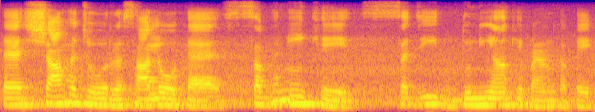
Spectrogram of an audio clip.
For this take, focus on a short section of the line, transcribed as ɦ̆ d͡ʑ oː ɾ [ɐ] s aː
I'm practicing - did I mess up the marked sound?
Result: no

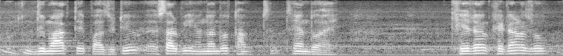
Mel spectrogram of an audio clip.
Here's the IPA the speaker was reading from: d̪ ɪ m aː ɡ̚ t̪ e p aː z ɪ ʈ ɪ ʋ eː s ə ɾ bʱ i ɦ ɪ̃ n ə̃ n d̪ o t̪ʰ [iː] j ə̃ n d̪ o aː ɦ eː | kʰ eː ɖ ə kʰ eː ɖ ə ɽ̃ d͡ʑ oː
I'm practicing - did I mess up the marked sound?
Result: yes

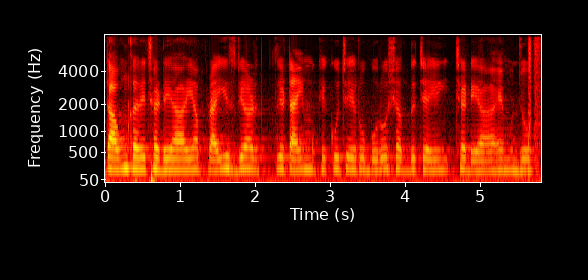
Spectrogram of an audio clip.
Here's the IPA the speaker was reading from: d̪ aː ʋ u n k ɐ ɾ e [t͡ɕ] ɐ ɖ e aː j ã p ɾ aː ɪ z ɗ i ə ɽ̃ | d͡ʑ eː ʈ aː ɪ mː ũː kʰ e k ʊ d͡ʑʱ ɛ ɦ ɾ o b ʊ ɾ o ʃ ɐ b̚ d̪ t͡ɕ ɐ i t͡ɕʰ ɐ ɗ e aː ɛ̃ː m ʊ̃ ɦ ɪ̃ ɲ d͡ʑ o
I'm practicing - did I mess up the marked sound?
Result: yes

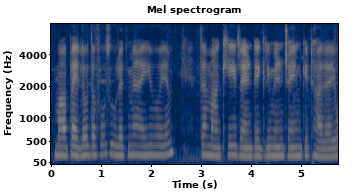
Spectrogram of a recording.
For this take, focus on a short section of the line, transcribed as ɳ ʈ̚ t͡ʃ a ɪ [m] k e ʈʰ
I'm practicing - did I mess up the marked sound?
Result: yes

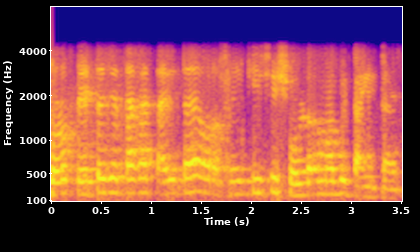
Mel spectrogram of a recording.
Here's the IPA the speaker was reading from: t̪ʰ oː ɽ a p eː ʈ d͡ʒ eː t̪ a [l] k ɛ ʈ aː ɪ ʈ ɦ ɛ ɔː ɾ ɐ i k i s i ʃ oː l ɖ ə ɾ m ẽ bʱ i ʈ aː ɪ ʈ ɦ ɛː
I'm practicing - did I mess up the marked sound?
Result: yes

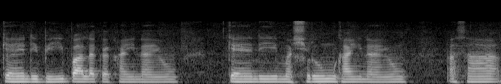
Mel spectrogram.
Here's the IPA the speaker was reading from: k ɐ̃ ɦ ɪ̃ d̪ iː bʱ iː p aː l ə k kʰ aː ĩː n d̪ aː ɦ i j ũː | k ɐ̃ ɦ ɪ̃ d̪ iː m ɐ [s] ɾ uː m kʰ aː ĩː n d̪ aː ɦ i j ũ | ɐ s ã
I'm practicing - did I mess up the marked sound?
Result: yes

